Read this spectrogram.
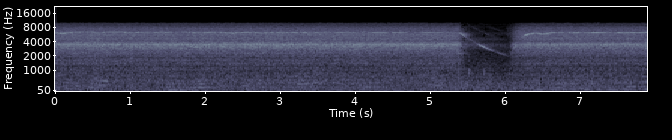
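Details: Constant shrill whine with a hissing air-water spray, briefly stopping and spinning back up; a high-speed dental handpiece cutting a tooth during a molar PFM crown preparation; dental high-speed handpiece with air-water spray.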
